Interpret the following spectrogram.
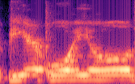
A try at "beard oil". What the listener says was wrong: Beer oil? Oh, beard. you said beer oil. No, that D wasn't on the end of that. Now, you know how to get to the D, but you didn't get to that D.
